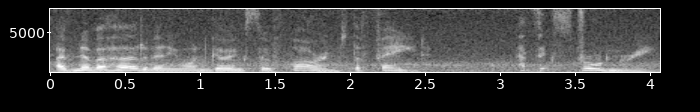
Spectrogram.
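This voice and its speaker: An actress playing an earnest, protective fantasy game hero with a direct, inquisitive way of talking. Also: female voice, lowish voice, brisk, noisy background, lightly acted. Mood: curious. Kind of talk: video game dialogue.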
